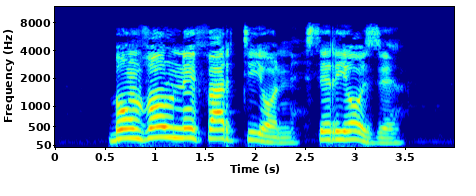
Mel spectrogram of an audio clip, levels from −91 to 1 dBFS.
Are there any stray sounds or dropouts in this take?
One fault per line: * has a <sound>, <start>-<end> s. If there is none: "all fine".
all fine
